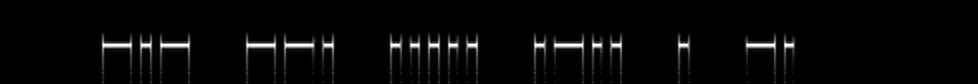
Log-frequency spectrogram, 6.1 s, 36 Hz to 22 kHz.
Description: Morse code, heard as a keyed tone, about 20 wpm, spaced as for 15 wpm, 700 Hz. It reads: KG5LEN
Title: 231 Lesson 37g - Letter x - Call Signs 20wpm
